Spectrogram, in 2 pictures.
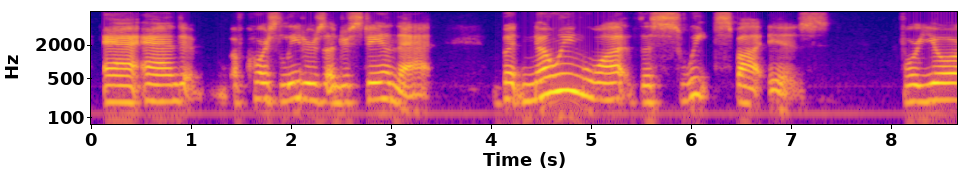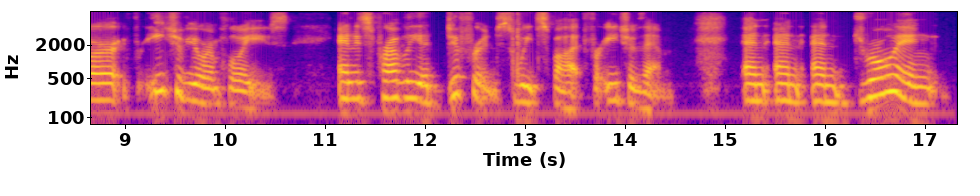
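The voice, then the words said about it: New Jersey accent. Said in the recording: “that's my Jersey accent”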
